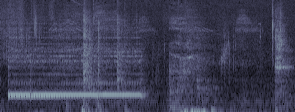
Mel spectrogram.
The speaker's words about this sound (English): It's our first phone call on the podcast.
